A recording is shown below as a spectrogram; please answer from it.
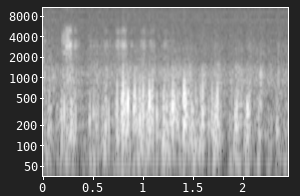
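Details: LG room air conditioner, noisy for a month; technician can't find the cause, owner fears fire. Uneven rattly buzz with irregular bursts over a low hum as the cover visibly shudders. Something loose inside is suspected.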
